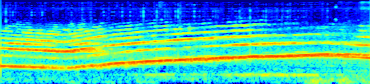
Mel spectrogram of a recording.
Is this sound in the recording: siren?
yes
